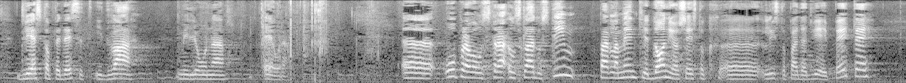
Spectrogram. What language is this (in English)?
Croatian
